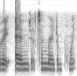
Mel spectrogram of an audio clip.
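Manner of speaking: ordinary delivery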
